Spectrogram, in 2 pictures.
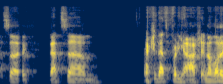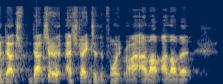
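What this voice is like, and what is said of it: Accent sounding like Steve Irwin. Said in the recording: “could ... please fix his accent? Like it's awful... I sound a little bit like Steve Irwin, or a lot like Steve Irwin”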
